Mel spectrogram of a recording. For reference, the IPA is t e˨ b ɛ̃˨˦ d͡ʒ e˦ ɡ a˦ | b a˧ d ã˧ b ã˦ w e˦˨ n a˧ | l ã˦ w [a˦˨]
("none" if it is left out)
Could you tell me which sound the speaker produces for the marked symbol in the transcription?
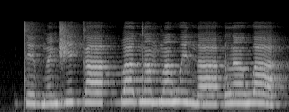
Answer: a˦˨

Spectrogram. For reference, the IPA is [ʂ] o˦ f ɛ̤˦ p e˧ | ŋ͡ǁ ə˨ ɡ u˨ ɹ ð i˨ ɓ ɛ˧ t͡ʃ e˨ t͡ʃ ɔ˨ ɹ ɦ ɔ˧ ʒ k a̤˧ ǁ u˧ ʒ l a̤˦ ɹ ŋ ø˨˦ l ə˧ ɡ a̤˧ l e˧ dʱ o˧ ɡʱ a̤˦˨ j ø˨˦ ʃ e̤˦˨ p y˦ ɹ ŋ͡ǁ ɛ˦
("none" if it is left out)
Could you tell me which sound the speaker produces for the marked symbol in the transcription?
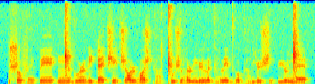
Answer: ʂ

